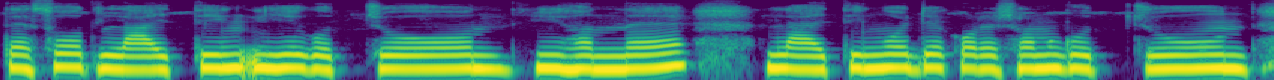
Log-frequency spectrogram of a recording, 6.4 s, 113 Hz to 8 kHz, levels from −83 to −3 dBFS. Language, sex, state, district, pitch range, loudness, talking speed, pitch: Chakma, female, Tripura, Dhalai, 210-220 Hz, -10 LUFS, 95 wpm, 215 Hz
